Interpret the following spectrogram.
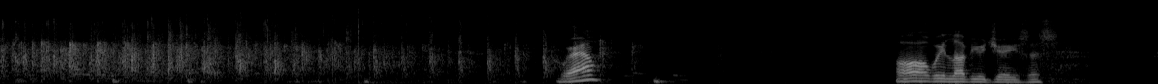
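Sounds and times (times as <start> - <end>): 
audience applause: 0.0 - 6.4
speech: 5.6 - 6.1, 9.0 - 10.7.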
